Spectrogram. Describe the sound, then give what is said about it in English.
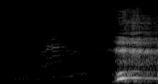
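A domestic cat named Fanny meows twice: a soft, faint chirp first, then a louder, longer, drawn-out meow with clear harmonics, with no talking. “Uh, for you know, this is a cat podcast, and I have yet to get my cats on the podcast”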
